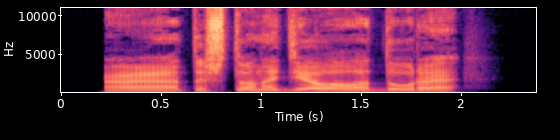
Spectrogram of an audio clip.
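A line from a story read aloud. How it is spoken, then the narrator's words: Yelling. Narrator (Russian): заорал я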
